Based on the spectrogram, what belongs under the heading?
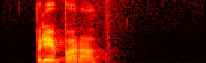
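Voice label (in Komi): "препарат" Komi, female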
